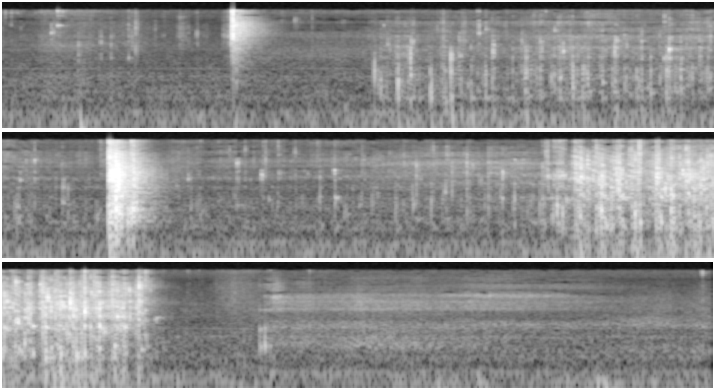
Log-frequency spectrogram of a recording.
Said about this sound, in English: Okay, guys, get ready to take your fucking rips. Hope you got something good to smoke.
